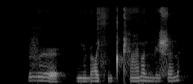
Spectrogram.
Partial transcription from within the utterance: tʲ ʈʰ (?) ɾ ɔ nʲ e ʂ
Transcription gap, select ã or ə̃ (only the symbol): ã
